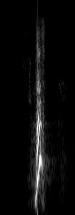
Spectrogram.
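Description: A single short puppy bark, a high yip that rises and then falls in pitch, heard alone against silence.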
